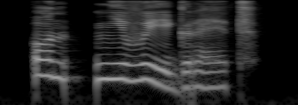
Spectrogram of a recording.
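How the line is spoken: Angry curt retort. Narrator (Russian): Зло отрезали из-за опущенного стекла

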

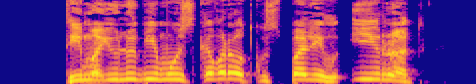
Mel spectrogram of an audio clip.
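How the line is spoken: Loud hysterical shout. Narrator (Russian): истеричным голосом оповестил всю округу

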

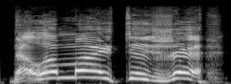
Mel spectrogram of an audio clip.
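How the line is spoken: Shouted. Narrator (Russian): крикнул

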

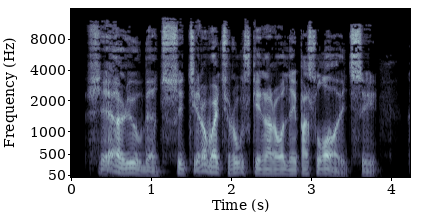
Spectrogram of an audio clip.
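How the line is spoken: Embarrassed muttering. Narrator (Russian): конфузливо бормотал он

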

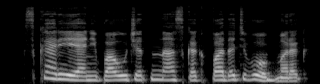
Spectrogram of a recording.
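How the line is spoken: Loud young woman. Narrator (Russian): громко произнесла еще одна девушка

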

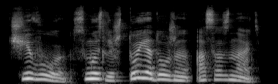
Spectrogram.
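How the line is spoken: Skeptical snort. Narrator (Russian): недоверчиво хмыкнул Эдви

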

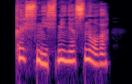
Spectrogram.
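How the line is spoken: Breathless. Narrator (Russian): выдохнула она

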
